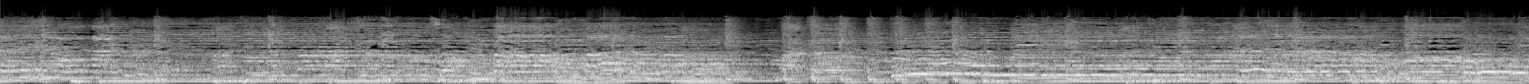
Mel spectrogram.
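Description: A singer performing a song over instrumental backing with a steady bass line, holding one long note about two-thirds of the way through.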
